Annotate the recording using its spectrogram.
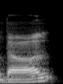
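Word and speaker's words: د: So dal without dot, that's called dal, dal, dal.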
